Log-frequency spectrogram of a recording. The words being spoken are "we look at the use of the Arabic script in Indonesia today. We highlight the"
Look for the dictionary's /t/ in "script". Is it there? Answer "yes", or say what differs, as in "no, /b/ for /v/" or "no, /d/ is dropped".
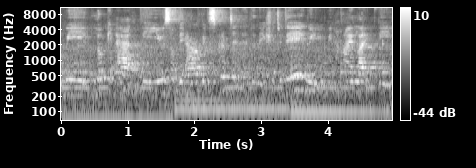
yes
